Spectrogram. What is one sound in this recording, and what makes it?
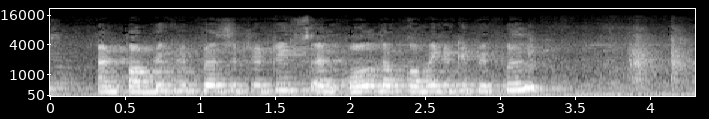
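An elderly woman speaks forcefully into a microphone, heard over loudspeakers.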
